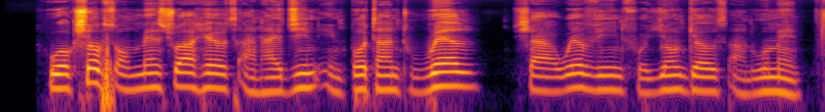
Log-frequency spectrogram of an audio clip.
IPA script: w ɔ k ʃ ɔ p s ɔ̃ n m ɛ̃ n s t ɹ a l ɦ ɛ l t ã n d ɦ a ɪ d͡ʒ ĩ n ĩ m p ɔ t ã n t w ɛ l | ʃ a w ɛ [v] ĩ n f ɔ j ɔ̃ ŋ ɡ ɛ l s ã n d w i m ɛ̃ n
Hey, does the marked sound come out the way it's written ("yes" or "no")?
yes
